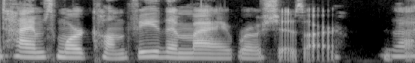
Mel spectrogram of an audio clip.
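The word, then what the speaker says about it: Roshe: FootJoys are 10 times more comfy than my Roches are.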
